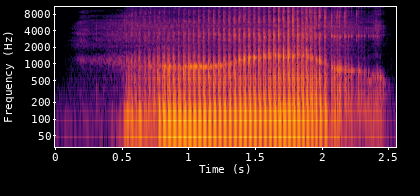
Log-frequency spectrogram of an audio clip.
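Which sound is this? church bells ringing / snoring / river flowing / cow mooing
snoring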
